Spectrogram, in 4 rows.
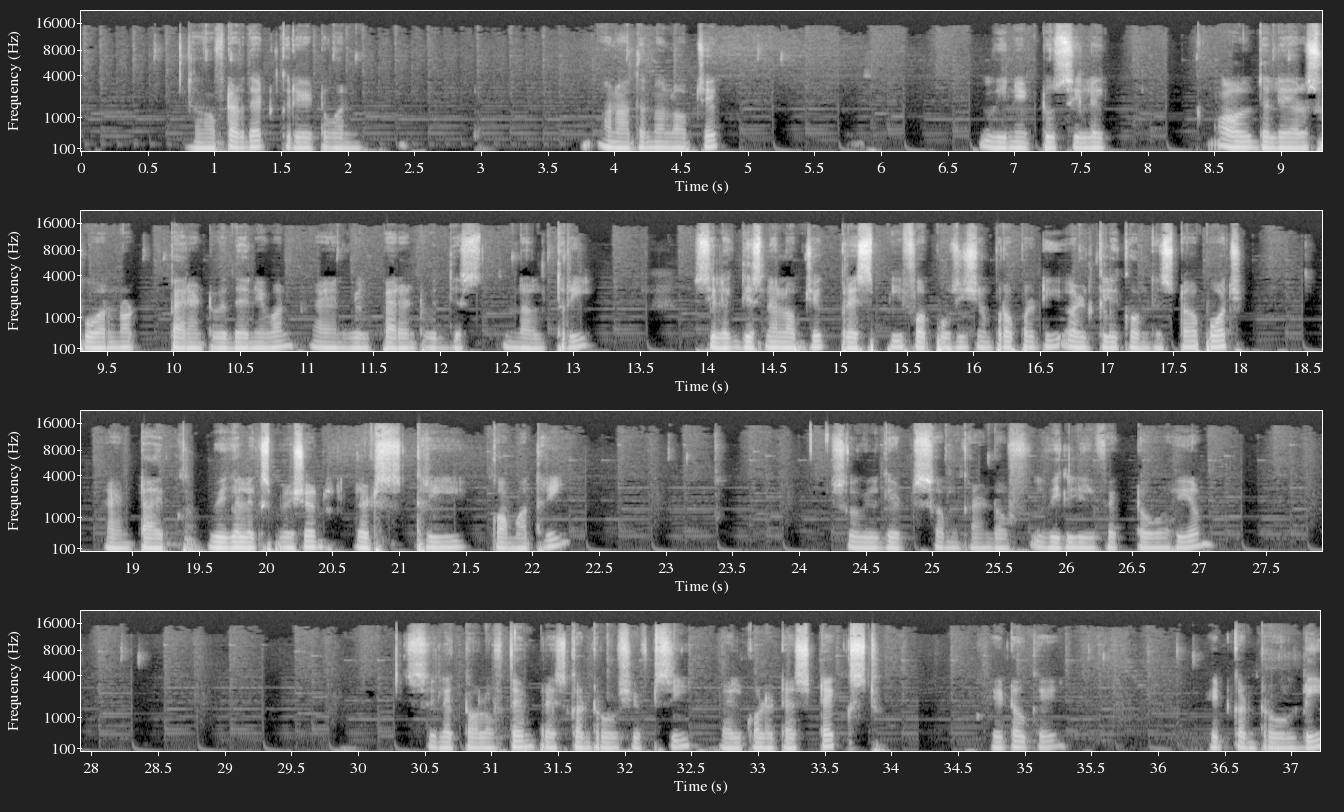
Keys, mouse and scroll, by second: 0.9 right click, 1.8 click, 1.9 click, 4.0 click, 7.2 ctrl+click, 8.9-12.8 ctrl+drag, 15.1 p, 16.7 alt+click, 17.7-18.9 typing, 19.2 Return, 20.7-21.6 typing, 23.0 click, 23.2 space, 25.0 click, 25.4 space, 27.4 space, 28.1 click, 28.5-29.1 typing, 30.7 ctrl+a, 32.1 ctrl+shift+c, 32.8-34.0 typing, 34.5 Return, 35.4 click, 36.9 ctrl+d.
